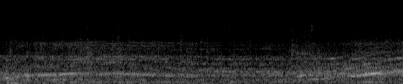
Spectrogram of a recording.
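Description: Vertically sliding chalkboard panels running in their tracks, a steady rumbling whir, with a short rising squeal near the end.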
